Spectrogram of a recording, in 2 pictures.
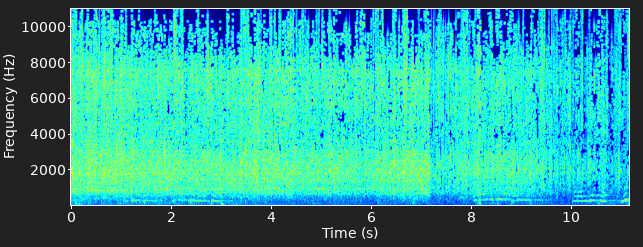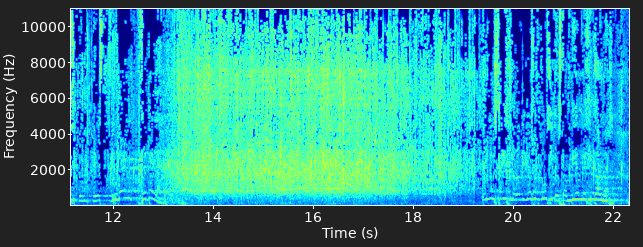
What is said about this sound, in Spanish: aplauso bien fuerte para esta maravillosa orquesta que tengo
